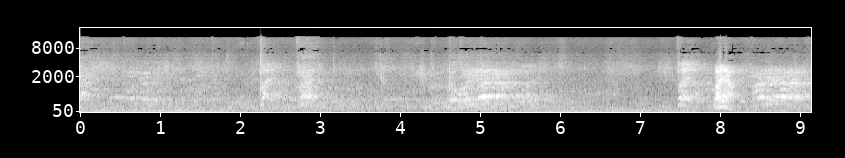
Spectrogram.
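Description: A man prays loudly and forcefully, shouting in bursts.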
